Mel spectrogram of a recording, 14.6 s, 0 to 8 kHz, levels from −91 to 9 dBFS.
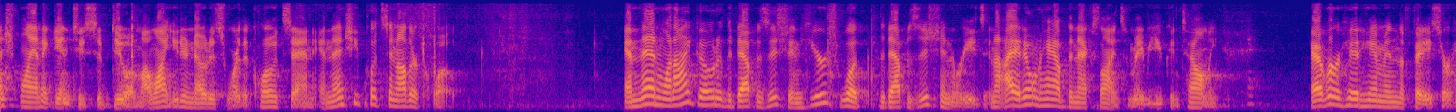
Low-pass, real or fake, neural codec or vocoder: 7.2 kHz; fake; vocoder, 22.05 kHz, 80 mel bands, HiFi-GAN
